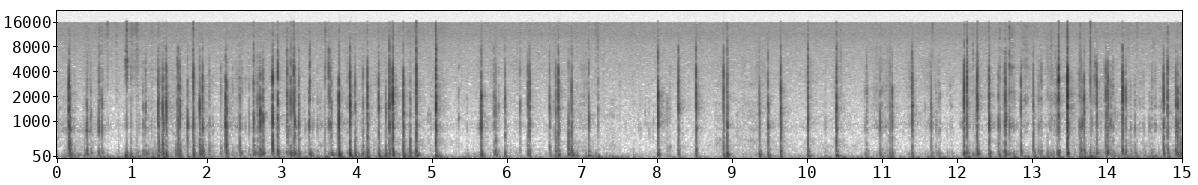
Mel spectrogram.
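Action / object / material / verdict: tap / silicone scalp massager brush / silicone / none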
